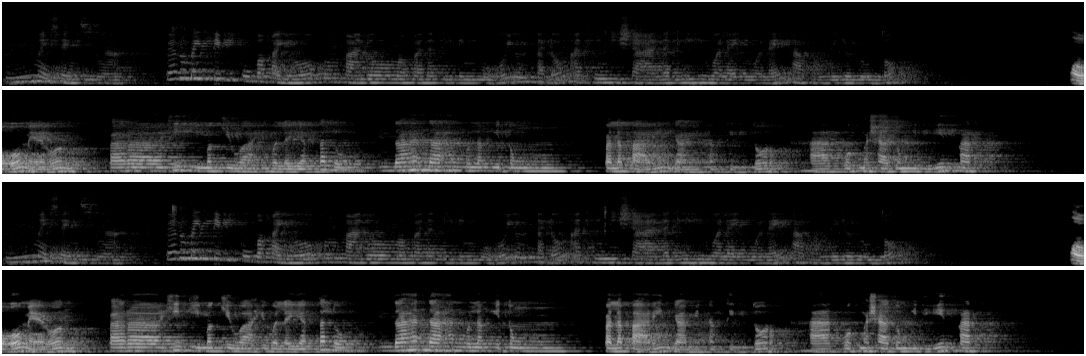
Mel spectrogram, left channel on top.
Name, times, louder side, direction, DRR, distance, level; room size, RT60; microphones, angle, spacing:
voice 1, 0.0-8.9 14.6-15.2 18.7-19.5, equal, ahead, 2 dB, 7.4 m, -42 dB
voice 2, 10.7-11.6 11.9-14.4 14.7-16.4 16.9-18.6 18.9-20.5, right 2 dB, 60° right, 7 dB, 3.6 m, -29 dB
24.0 x 23.0 x 8.6 m, 0.98 s
head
